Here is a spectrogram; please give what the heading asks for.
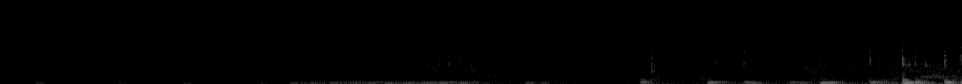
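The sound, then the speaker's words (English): Typing on a computer keyboard with only one hand free, as irregular clattering key clicks that grow busier and louder toward the end over a low, steady hum. “So it takes me a little longer to type the metadata because I got one handful.”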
